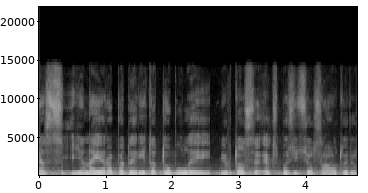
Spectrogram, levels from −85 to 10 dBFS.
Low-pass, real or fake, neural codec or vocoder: 14.4 kHz; real; none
